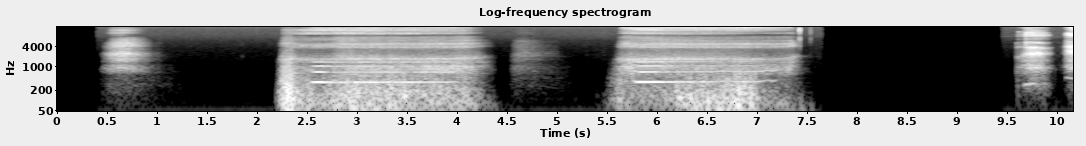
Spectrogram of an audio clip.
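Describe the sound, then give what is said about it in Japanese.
Gentle breath is blown into the ear to end an ASMR ear-cleaning session. Two long, soft, airy whooshes each last about two seconds, with faint short breaths before and after. “それじゃあ最後に耳をふーっとしますね。いきますよ。”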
